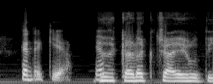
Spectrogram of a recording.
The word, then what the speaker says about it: Kadakia: So Kadakia, that's how you say it. Kadakia. Yep. जैसे कड़क चाय होती है उसी तरीके से कड़क, and then yep. Kadakia, right?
